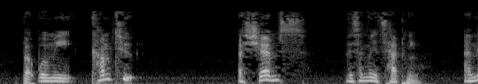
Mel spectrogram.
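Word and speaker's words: الشَّمْس: And because they're very close, what happens is this lam is not pronounced. And what happens instead is the lam is pronounced as a sheen. So there's actually a shadda here. So it's Ash-Shams not al-shams. Because notice when you say al-shams, it's not smooth. Rather than ash-shams, which flows and is nicer to hear.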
